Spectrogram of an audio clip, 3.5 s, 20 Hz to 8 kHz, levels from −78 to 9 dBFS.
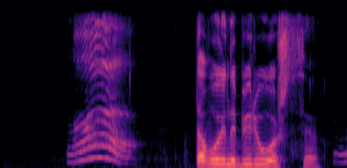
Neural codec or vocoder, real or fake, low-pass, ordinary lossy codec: none; real; 7.2 kHz; none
